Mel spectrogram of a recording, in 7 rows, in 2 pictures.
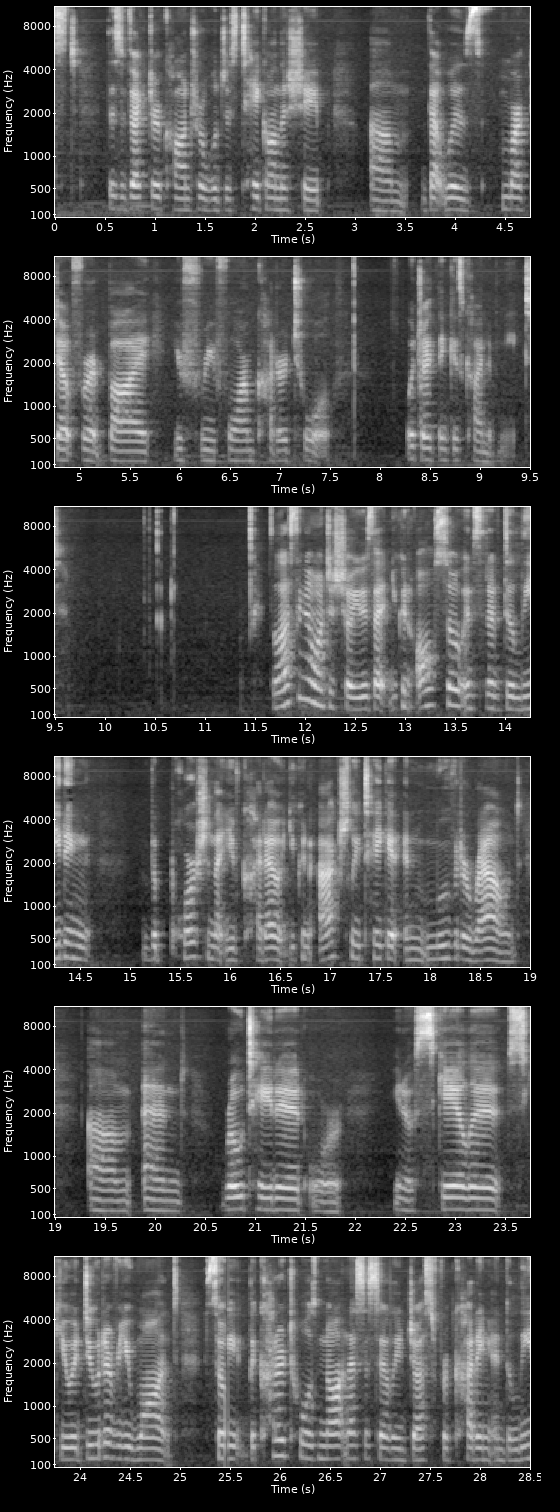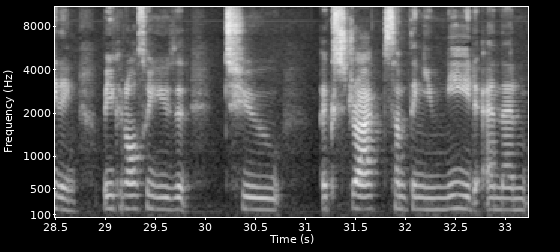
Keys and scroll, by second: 10.5 super+z.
